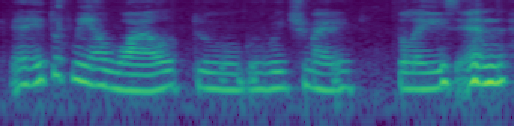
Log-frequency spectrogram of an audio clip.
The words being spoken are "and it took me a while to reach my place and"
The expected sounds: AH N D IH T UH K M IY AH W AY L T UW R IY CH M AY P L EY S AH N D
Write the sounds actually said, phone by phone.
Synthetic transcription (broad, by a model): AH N IH T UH K M IY AH W AY L T UW R IY CH M AY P L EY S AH N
